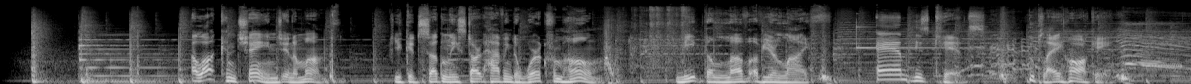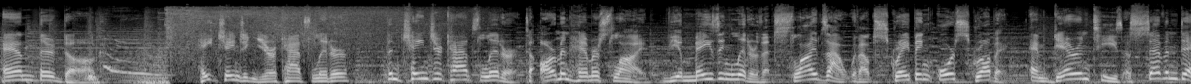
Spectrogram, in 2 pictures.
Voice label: commercial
